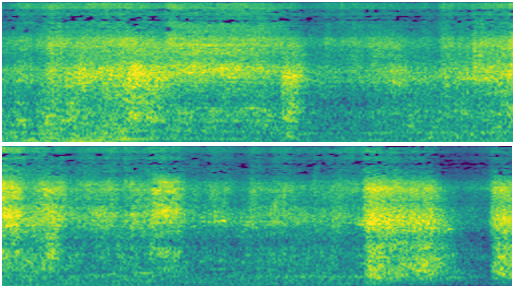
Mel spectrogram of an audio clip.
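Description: Water spraying from a fire hose: a loud hiss that surges and falls away several times.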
